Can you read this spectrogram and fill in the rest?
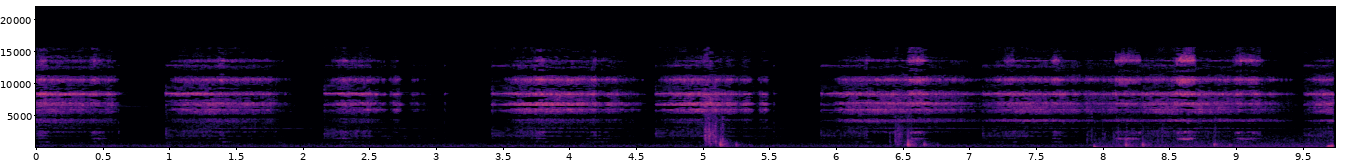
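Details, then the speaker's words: Hitachi Deskstar 7K250 hard disk with head crash, powered on: thin scratchy high-pitched squeals in bursts a bit over a second apart as a head drags over the platter without its air cushion; head crash. "But when this air cushion is gone for one of the heads, then that head will drag over the surface and create scratches and make screeky noises."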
